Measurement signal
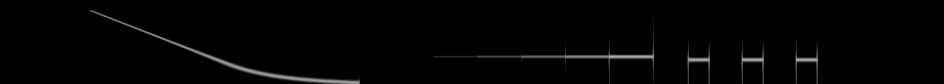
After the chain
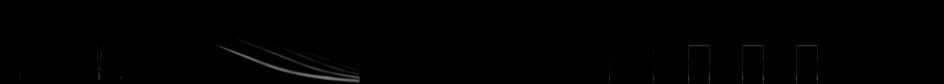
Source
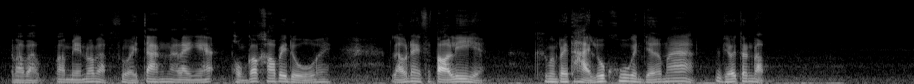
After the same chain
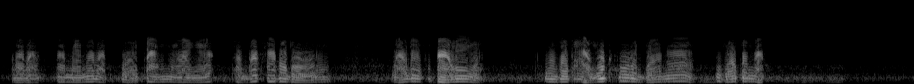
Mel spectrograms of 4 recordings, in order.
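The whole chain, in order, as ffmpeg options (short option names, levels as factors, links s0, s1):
-af "asuperstop=centerf=1500:order=8:qfactor=1.3,aeval=exprs='abs(val(0))':c=same,highpass=230,equalizer=f=300:t=q:w=4:g=5,equalizer=f=570:t=q:w=4:g=-7,equalizer=f=1000:t=q:w=4:g=-8,equalizer=f=2000:t=q:w=4:g=-8,lowpass=f=2200:w=0.5412,lowpass=f=2200:w=1.3066,volume=0.596"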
